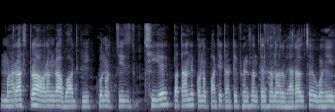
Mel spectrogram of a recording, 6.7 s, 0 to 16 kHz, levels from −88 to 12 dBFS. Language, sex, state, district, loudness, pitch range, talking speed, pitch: Maithili, male, Bihar, Supaul, -21 LUFS, 135-145 Hz, 170 wpm, 140 Hz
